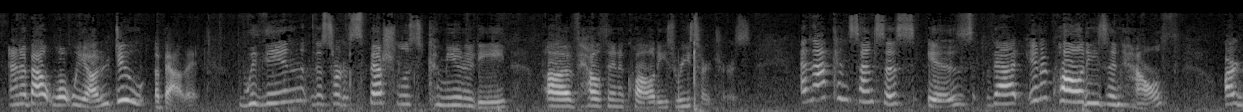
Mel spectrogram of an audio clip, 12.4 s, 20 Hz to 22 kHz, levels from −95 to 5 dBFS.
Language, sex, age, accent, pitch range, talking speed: English, female, 40-59, American, 220-330 Hz, 135 wpm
